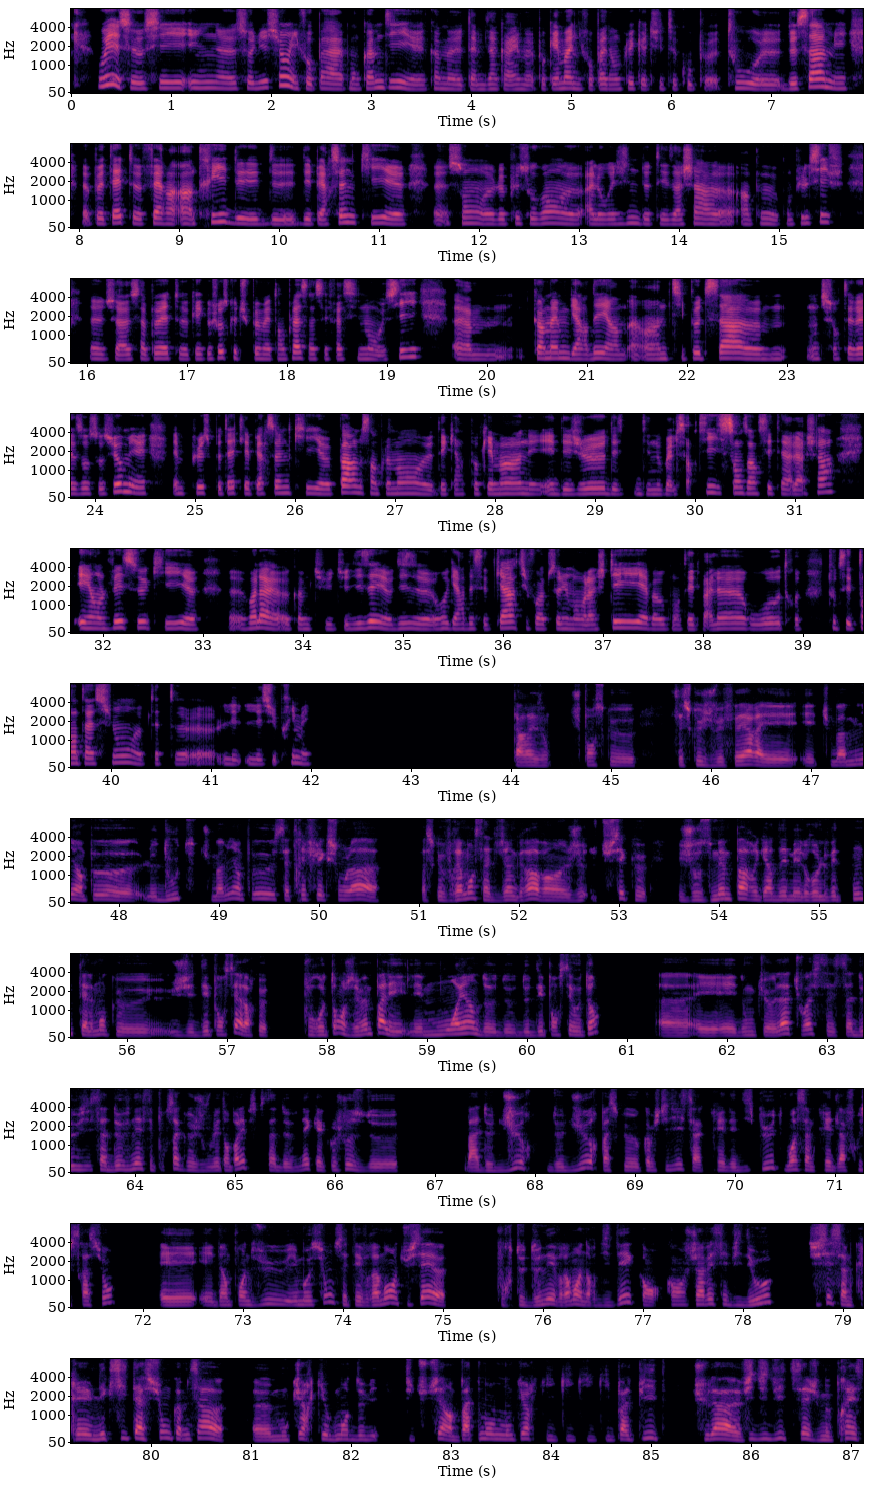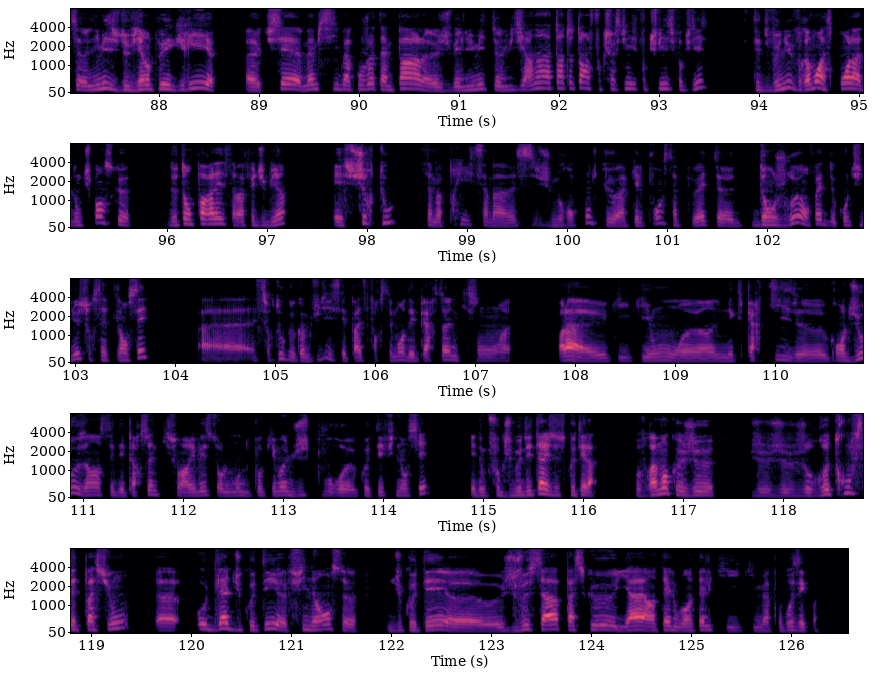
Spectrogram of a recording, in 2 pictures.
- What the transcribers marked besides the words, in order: stressed: "enlever"; stressed: "moyens"; stressed: "dur"; stressed: "surtout"; stressed: "dangereux"
- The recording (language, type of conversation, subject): French, advice, Comment puis-je arrêter de me comparer aux autres lorsque j’achète des vêtements et que je veux suivre la mode ?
